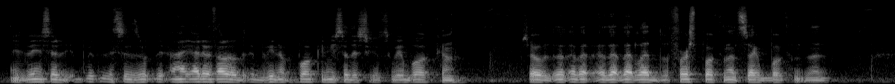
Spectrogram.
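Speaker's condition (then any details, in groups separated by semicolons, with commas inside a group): Young onset Parkinson's disease; restarted phrases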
